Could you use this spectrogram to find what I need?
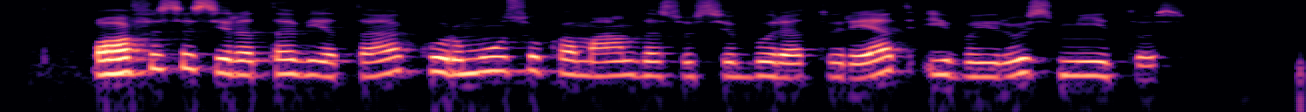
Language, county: Lithuanian, Alytus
